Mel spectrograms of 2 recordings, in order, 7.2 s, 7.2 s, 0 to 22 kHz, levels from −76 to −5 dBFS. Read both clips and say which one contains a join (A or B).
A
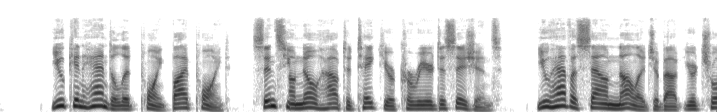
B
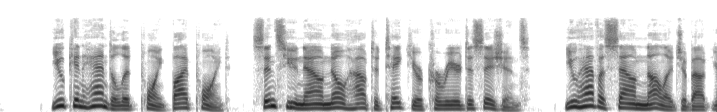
A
